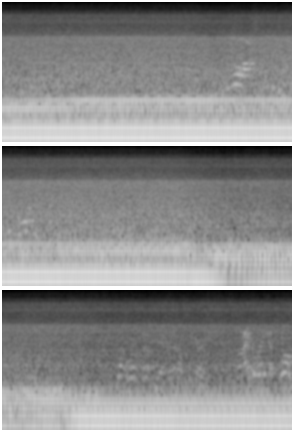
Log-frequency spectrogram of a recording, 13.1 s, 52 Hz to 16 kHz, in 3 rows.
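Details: 1972 Opel GT after reverting to the old accelerator pump and readjusting timing: smooth idle that dips briefly and settles steady, no stumble or miss; normal idle.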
